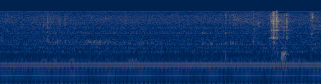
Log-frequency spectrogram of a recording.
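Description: A steady low electrical hum in a quiet room while a man drinks from a glass, with one short soft sound about three and a half seconds in.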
